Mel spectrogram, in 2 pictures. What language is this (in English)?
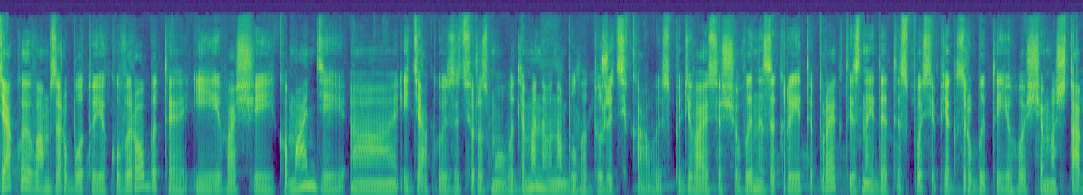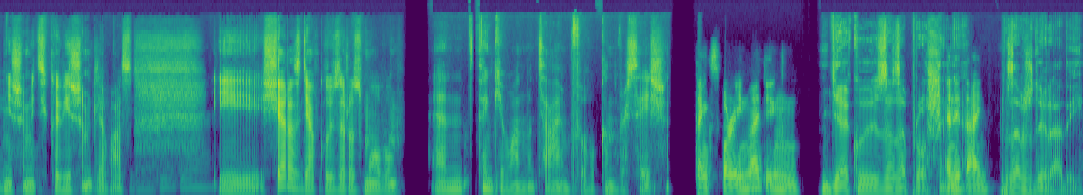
Ukrainian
